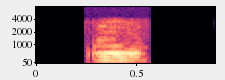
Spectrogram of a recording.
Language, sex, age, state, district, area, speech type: Manipuri, female, 45-60, Manipur, Churachandpur, urban, conversation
